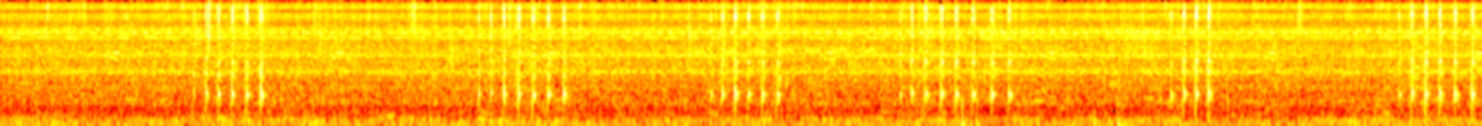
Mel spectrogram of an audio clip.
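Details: Toad heard after rain around a home garden while it looks for ants: regular bursts of four to six rapid, clucking pips, recurring every two to three seconds over a low steady hum.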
